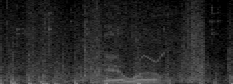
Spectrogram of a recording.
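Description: A second horse neighs briefly.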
